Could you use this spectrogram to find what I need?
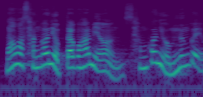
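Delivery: ordinary talk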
